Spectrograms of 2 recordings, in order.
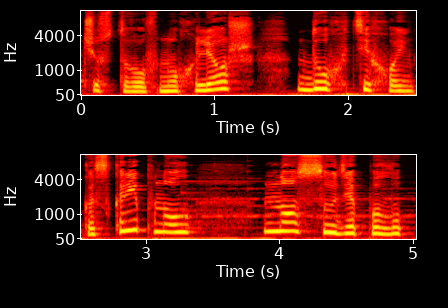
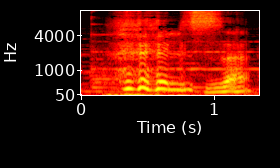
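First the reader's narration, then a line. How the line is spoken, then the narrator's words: Laughing. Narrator (Russian): рассмеялся Эдмунд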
